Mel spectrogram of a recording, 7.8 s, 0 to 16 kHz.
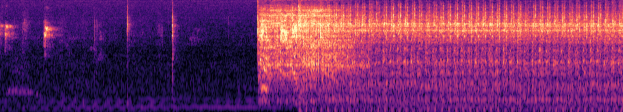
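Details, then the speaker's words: Suzuki DR650 single-cylinder motorcycle, cold start to warm oil before oil and filter change: catches instantly, starts easy, settles into even steady thumping idle; normal cold start. "Starts easy."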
